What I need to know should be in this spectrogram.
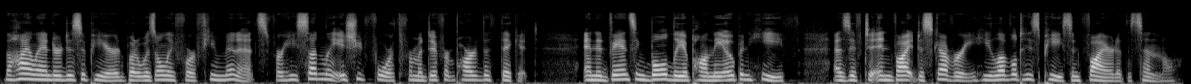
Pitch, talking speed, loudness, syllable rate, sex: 195 Hz, 220 wpm, -19 LUFS, 6.8 syllables/s, female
